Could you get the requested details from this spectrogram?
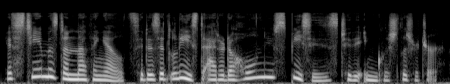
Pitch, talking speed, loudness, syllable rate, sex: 235 Hz, 240 wpm, -17 LUFS, 6.6 syllables/s, female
